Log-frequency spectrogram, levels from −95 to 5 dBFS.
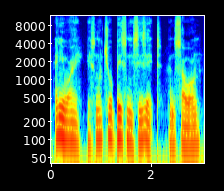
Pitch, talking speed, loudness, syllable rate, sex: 95 Hz, 195 wpm, -17 LUFS, 5.1 syllables/s, male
